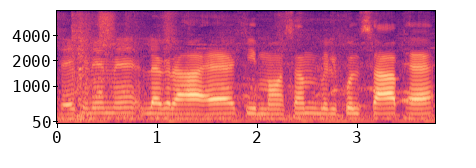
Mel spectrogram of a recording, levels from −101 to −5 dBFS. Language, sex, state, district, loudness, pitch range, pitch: Hindi, male, Madhya Pradesh, Katni, -18 LUFS, 130-135 Hz, 135 Hz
